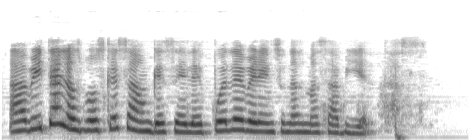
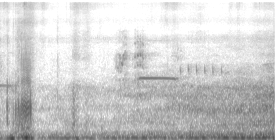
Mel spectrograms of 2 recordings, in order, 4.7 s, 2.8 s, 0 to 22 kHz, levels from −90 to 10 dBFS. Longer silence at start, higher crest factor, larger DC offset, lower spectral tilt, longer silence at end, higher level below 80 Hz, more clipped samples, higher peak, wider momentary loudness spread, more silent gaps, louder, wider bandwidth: about the same, 0.1 s vs 0 s; second, 16 dB vs 22 dB; neither; about the same, -5.5 dB/octave vs -6.5 dB/octave; first, 0.65 s vs 0 s; second, -58 dBFS vs -34 dBFS; neither; first, -4 dBFS vs -8 dBFS; about the same, 13 LU vs 11 LU; neither; first, -20 LUFS vs -34 LUFS; second, 7.2 kHz vs over 20 kHz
